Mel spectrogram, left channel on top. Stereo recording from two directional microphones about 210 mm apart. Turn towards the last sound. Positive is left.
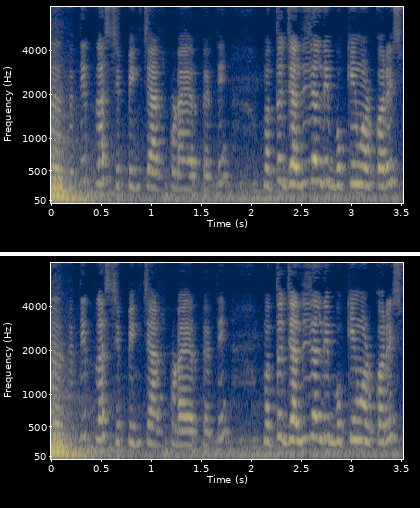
turn(degrees=15)  # may be behind; listen again after turning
